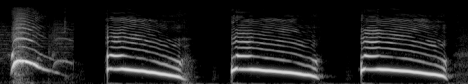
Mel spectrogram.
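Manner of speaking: very high, light, well-supported head-voice woo. Showing the note being discussed: light head voice woo. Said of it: "It's a well-supported head voice note".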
